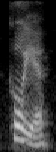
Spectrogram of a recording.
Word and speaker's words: Kolding: Kolding. Kolding? Yeah. So, the I is a oi? It's like a o Yeah, like a o.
